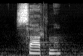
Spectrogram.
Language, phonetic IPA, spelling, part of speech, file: Belarusian, [ˈsarna], сарна, noun, Be-сарна.ogg
- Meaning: chamois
